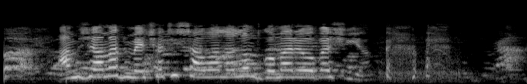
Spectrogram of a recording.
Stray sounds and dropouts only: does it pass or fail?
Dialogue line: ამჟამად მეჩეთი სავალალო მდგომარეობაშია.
fail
